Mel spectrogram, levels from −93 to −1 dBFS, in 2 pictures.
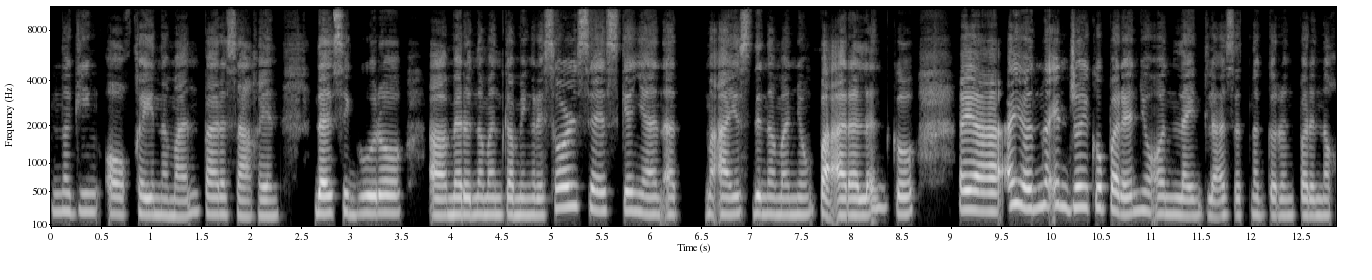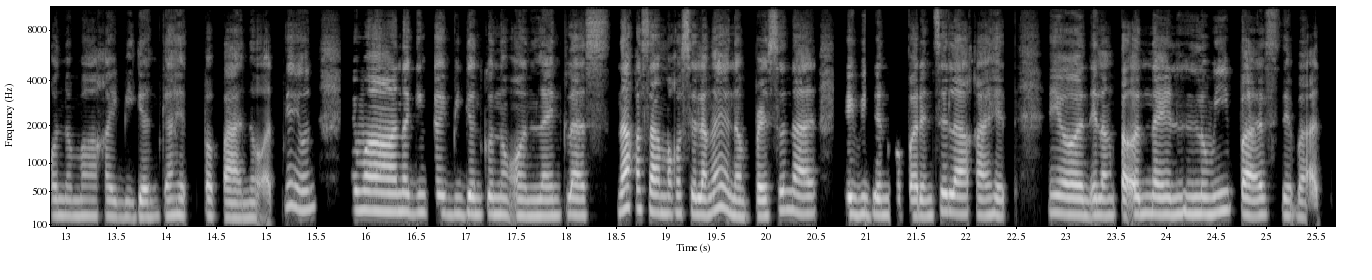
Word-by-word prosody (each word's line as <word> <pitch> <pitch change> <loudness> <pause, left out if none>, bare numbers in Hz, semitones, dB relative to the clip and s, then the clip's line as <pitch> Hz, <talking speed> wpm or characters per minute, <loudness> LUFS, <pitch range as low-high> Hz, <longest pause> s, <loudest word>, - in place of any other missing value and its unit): naging 235 -1 -6
okey 205 0 -1
naman 200 +3 -5
para 210 -2 -1
sa'kin 195 -1 -4 0.3
dahil 220 -1 +6
siguro, 220 0 +1 0.3
ah, 200 0 +3
meron 205 0 +2
naman 205 0 -1
kaming 205 -1 -1
resources, 270 +3 +1
ganiyan 225 -4 -1
at 210 0 -2 0.3
maayos 210 +1 0
din 210 -1 +1
naman 205 0 -3
yung 205 +2 -4
paaralan 200 +5 +3
ko 215 +2 0 0.4
kaya 250 -2 +5
ayun, 290 -2 +4
na-enjoy 295 -2 +1
ko 285 0 +2
pa 250 -5 +2
rin 210 +3 +1
yung 240 -2 -4
online 205 -2 -2
class 200 -1 -4
at 200 - -5
nagkaroon 200 0 -6
pa 205 - -1
rin 195 - -4
ako 195 0 -4
ng 190 -1 -6
mga 195 0 -5
kaibigan 180 -1 -3
kahit 195 0 -4 0.2
papa'no. 175 -3 -1
At - - -6
ngayon 285 -2 -3 0.4
yung 255 - 0
mga 240 -1 +6
naging 230 0 -3
kaibigan 215 -1 -1
ko 215 - -1
ng 205 -1 -2
online 195 0 -1
class, 200 -1 -2
nakasama 260 -6 +4
ko 220 - -4
sila 205 -2 +2
ngayon 255 -2 0
ng 190 -1 -1
personal, 215 +3 +2 0.3
kaibigan 210 -1 +1
ko 200 - -10
pa 195 -1 +1
rin 195 0 -1
sila 225 -2 +3
kahit 200 -1 -1 0.4
ngayon, 205 -3 +2
ilang 200 0 0
taon 210 +1 +3
na 215 - +3
yung 210 +1 0
lumipas, 210 -3 +1
'di 195 -1 -4
ba? 180 -1 -4
At, - - -2
210 Hz, 165 wpm, -23 LUFS, 200-235 Hz, 0.4 s, dahil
